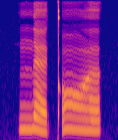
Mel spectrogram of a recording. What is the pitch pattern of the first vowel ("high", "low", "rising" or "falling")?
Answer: falling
